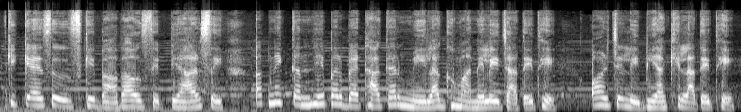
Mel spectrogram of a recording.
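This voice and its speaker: A woman's voice: mid-range voice, a little slow, a little mellow, soft background music. A woman narrator reading a scripted children's moral story.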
